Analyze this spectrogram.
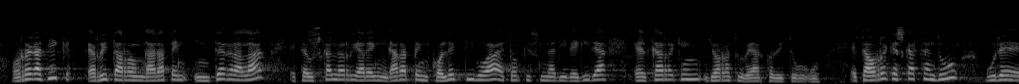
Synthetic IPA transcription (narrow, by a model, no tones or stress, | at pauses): o̞re̞ɣ̞at̪ike̞rit̪aro̞ŋɡaɾape̞nint̪e̞ɣ̞ɾala | e̞t̪ae̞wskale̞riaɾe̞ŋɡaɾape̞ŋko̞le̞k̚t̪iβo̞ae̞t̪o̞ɾkisunaɾiβe̞ɣiɾae̞lkare̞kinʝo̞rat̪uβ̞e̞aɾko̞ðit̪uɣu | e̞t̪ao̞re̞ke̞skat͡se̞nd̪uɣuɾe̞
